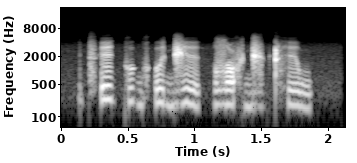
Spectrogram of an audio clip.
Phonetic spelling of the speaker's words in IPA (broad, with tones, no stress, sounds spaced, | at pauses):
t͡sʼ e˥˨ k ʊ˥˨ ɡ ʔ ʊ˥˨ d͡ʒ ɪ˥˨ | zˤ u˧˩ x d͡ʒ ʊ˧˩ ʈʰ ɪ˧˩ w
